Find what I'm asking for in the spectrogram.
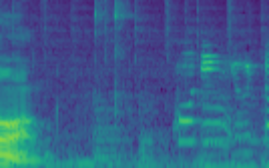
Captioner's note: mouse clicks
